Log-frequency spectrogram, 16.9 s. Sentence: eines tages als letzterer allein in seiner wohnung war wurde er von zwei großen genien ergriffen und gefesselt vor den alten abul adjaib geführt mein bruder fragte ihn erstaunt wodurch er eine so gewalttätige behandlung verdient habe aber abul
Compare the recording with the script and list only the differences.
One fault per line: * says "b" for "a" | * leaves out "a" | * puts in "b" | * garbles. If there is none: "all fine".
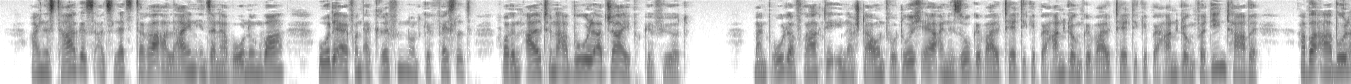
* leaves out "zwei großen genien"
* puts in "gewalttätige behandlung"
